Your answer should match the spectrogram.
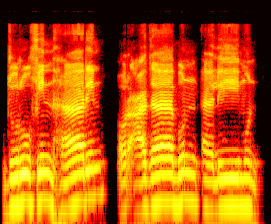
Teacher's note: تنوین کے بعد حمزہ بھی آ جائے تو حمزہ حروف حلقی میں سے ہے، لہٰذا یہاں پر بھی غنہ نہیں ہوگا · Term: اظہار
